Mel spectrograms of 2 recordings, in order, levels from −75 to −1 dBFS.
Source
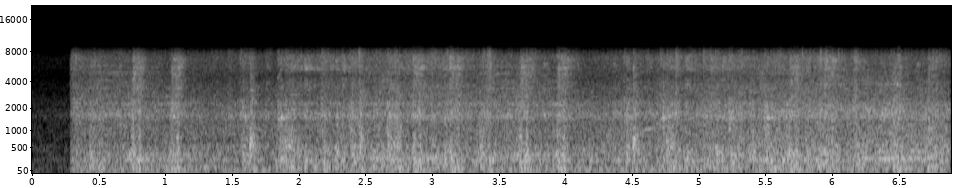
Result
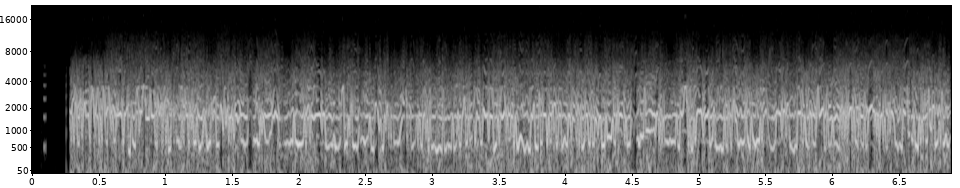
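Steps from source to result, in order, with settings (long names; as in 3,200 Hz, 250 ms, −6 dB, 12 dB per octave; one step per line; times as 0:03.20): three sine waves on the formant tracks
0:00.84–0:01.37: comb filter 6.1 ms, depth 58%
0:05.74–0:06.44: high-pass filter 750 Hz 12 dB per octave
compressor whose output falls as the input rises −27 dBFS, ratio −0.5
fuzz pedal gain 42 dB, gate −40 dBFS
high-frequency loss of the air 280 metres
far-end echo of a speakerphone 270 ms, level −9 dB
0:02.12–0:03.38: saturating transformer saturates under 370 Hz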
